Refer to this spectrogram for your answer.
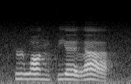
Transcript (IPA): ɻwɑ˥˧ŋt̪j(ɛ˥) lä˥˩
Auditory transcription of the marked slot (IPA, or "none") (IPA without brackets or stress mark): ɛ˥˧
